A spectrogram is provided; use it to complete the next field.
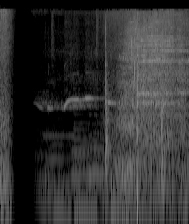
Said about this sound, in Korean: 뭐 아련한 휘파람 소리에서는 고독함이 느껴지기도 합니다.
